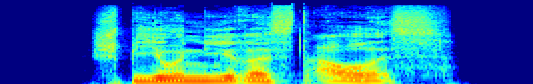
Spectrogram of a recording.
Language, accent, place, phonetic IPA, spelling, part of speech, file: German, Germany, Berlin, [ʃpi̯oˌniːʁəst ˈaʊ̯s], spionierest aus, verb, De-spionierest aus.ogg
- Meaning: second-person singular subjunctive I of ausspionieren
